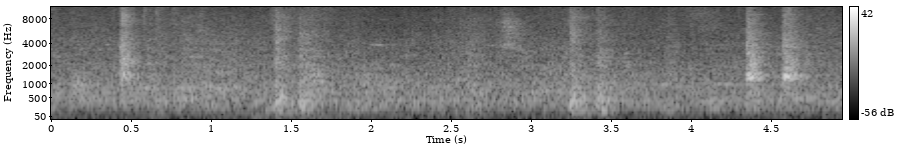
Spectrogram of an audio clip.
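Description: Diesel railcar running along jointed track: a steady running rumble with sharp wheel clicks over the rail joints, including a quick double click near the end.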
